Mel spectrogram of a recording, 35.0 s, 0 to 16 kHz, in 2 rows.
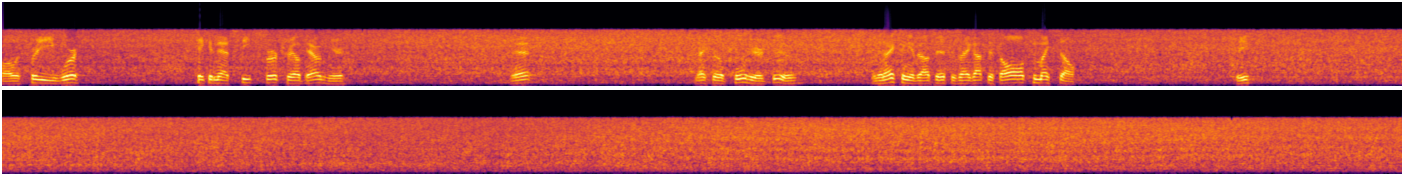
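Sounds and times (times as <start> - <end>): waterfall crashing: 0.0 - 35.0.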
